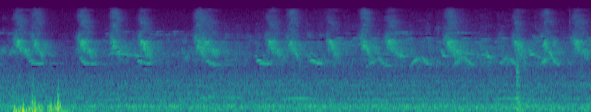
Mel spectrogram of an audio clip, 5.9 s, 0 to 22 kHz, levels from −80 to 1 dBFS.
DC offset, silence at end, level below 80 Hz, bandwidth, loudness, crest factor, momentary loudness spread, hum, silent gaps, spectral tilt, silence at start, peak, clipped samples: under 0.1%; 0 s; -34 dBFS; 16 kHz; -25 LUFS; 20 dB; 7 LU; none; none; -4.5 dB/octave; 0 s; -6 dBFS; under 0.1%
